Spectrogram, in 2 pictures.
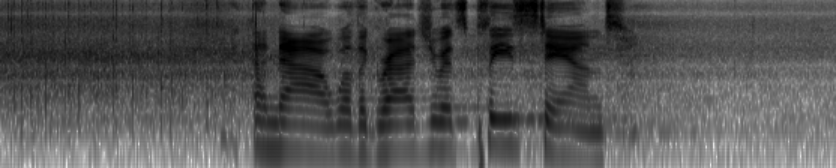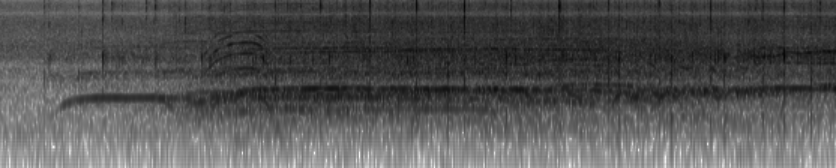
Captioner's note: applause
